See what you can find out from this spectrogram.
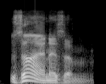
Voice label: "Zionism", British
